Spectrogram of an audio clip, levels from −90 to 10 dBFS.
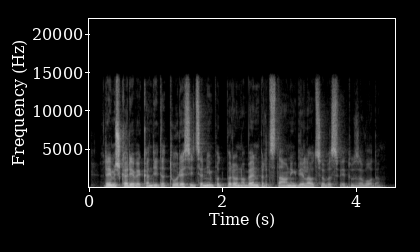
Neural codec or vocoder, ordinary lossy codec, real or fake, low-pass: none; none; real; 14.4 kHz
